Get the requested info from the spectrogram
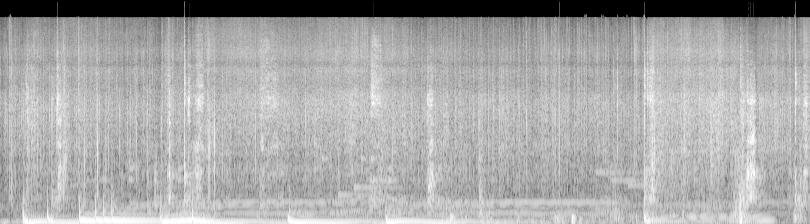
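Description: Fried rice sizzling in a hot wok as it is stirred and turned with a metal spoon. Short clicks and scrapes come from the spoon against the pan.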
